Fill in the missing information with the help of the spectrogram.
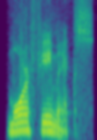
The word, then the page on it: Morphemics: American English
